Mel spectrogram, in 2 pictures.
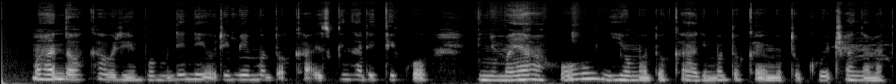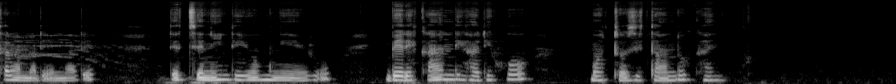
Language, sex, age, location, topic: Kinyarwanda, female, 18-24, Huye, government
